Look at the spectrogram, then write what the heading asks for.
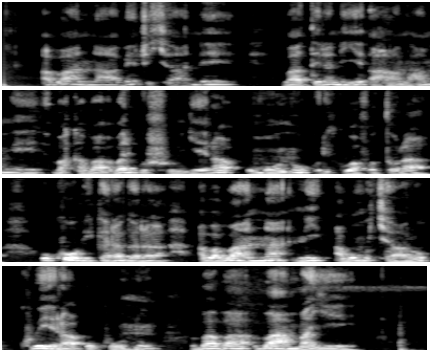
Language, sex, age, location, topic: Kinyarwanda, male, 18-24, Huye, health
